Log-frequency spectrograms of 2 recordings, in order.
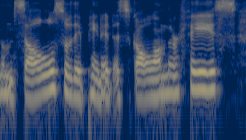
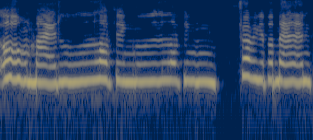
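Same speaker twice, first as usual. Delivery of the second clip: excited, cuddly, lovestruck beaver bride voice, higher; 10 semitones higher than usual. Voicing a newlywed beaver lady nuzzling her husband: excited, cuddly beaver bride. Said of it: "It's like".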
